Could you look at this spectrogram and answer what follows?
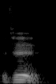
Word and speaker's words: veux: But we don't hear this X because French doesn't tend to pronounce the consonants written on the ends of words.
